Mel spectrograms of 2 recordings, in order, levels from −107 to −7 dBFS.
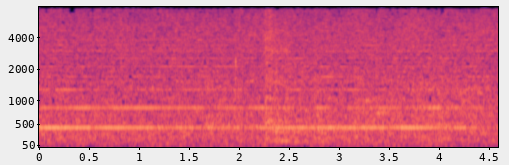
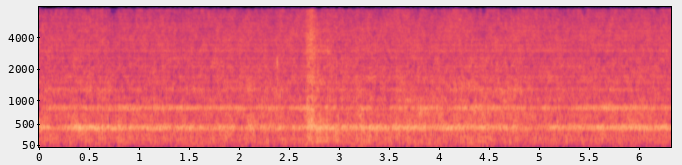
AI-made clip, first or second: second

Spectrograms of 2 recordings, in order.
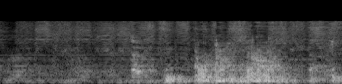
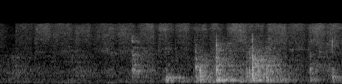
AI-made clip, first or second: first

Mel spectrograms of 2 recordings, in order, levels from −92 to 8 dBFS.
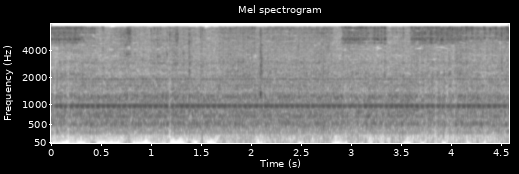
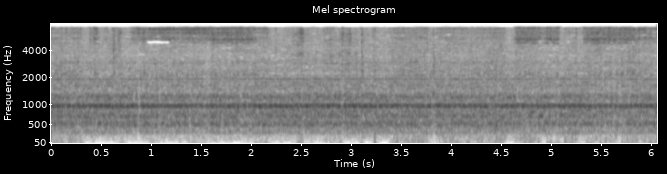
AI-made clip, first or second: second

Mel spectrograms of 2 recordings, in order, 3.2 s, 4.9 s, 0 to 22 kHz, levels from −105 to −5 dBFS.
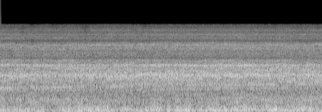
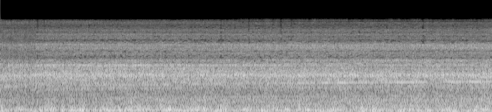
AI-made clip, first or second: first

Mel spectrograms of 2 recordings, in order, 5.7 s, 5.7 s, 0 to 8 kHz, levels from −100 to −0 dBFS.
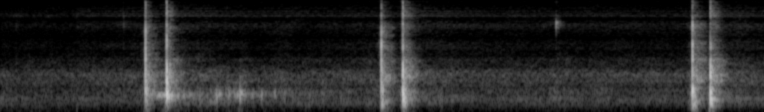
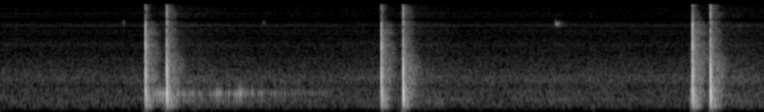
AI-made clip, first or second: first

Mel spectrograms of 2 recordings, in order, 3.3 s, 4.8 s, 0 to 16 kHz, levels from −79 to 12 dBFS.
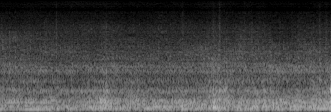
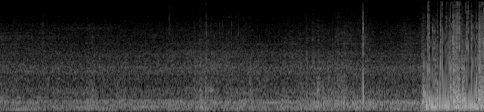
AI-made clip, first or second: first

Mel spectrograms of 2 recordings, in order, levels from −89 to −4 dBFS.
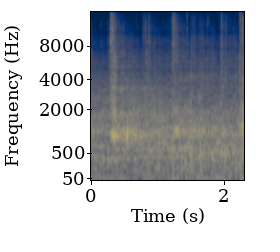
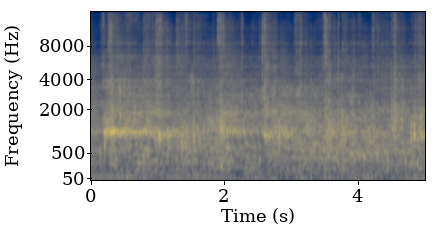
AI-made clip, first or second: second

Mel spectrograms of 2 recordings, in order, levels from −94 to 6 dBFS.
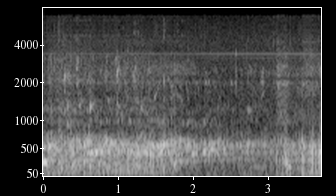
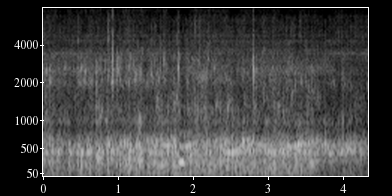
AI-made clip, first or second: second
